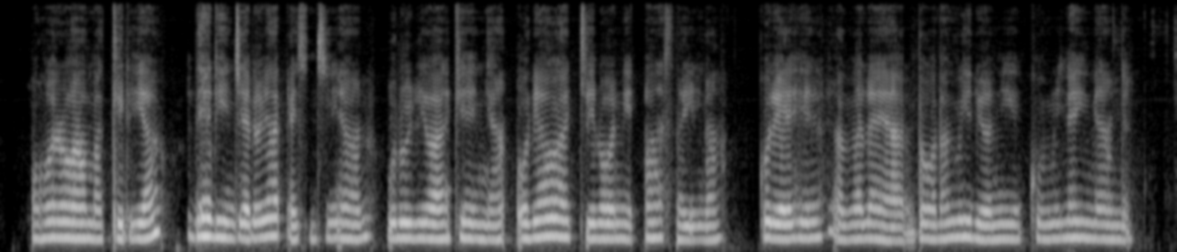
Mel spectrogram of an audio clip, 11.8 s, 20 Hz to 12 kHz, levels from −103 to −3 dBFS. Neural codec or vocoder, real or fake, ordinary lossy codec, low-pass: codec, 24 kHz, 1.5 kbps, HILCodec; fake; none; none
